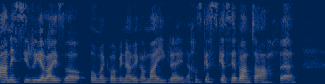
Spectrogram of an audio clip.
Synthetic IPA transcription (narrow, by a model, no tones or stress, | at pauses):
anɛsirialˠajzɔɔmaɡoːvinɛwɪɡalˠmajɡrejnʔa̰χɔsɡ̥əskjasebantʰɔ̰ʔafɛ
